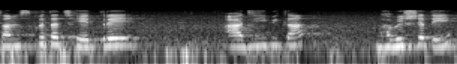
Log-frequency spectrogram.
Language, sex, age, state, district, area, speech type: Sanskrit, female, 18-30, Assam, Biswanath, rural, spontaneous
